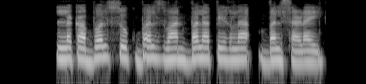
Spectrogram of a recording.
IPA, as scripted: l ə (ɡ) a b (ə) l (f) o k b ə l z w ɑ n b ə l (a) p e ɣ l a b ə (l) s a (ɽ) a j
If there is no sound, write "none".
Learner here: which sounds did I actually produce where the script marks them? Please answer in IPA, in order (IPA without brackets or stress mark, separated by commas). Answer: k, ə, s, a, l, ɽ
